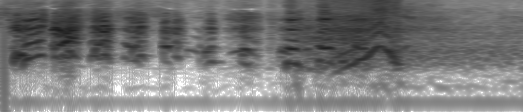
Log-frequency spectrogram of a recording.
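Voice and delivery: a real high laugh rising up; big laugh. Real, not acted. Host laughing as the ladies come in, a real rising laugh. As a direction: burst out laughing, climbing high.

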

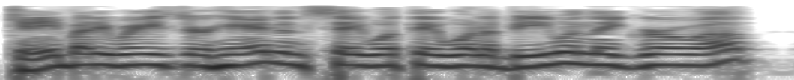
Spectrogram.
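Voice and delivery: a hint of a schoolteacher addressing pupils; teacher.

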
